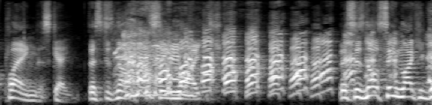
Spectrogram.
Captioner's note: guests laugh uproariously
